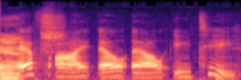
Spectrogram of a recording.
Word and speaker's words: fillet: The word that we use in describing fish is spelled f i l l e t and it should be pronounced fillet.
